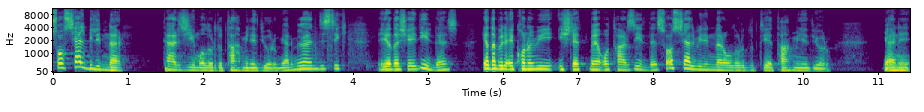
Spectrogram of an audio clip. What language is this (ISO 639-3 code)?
tur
